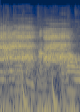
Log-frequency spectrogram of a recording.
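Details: A blue-and-yellow macaw lets out loud, grating, nasal squawks, two drawn-out harsh calls back to back, with low thumps in the background.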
